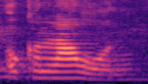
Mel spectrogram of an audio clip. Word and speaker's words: Okanlawon: Adeyemi Okanlawon.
